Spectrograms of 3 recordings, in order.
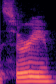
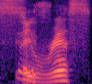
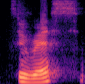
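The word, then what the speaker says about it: Souris: i looked up uh you said suri man manitoba is that where that's how it would be pronounced in french but manitoba has a whole bunch of french place french named places that are incorrectly pronounced it is serious manitoba su-ris suris manitoba which for those of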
